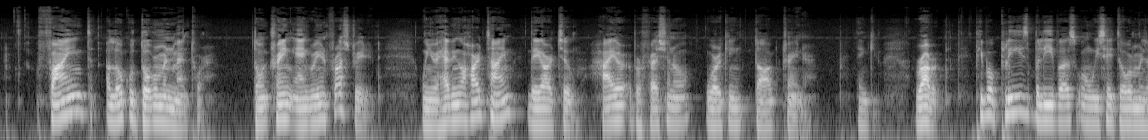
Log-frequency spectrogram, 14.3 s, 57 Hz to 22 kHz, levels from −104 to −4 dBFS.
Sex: male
